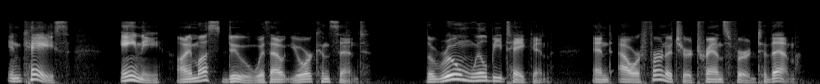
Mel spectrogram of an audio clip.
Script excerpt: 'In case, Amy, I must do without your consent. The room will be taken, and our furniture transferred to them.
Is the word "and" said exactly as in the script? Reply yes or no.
yes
